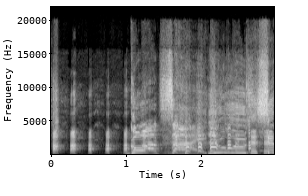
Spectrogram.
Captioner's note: continues laughing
